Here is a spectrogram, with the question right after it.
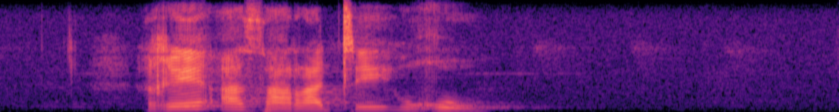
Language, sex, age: Northern Sotho, female, 18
